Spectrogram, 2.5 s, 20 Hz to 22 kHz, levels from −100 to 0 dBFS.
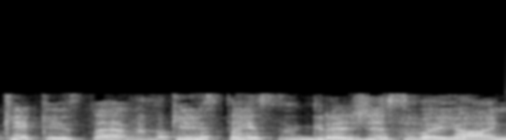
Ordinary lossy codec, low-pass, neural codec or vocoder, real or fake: MP3, 48 kbps; 7.2 kHz; codec, 16 kHz, 8 kbps, FreqCodec, smaller model; fake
